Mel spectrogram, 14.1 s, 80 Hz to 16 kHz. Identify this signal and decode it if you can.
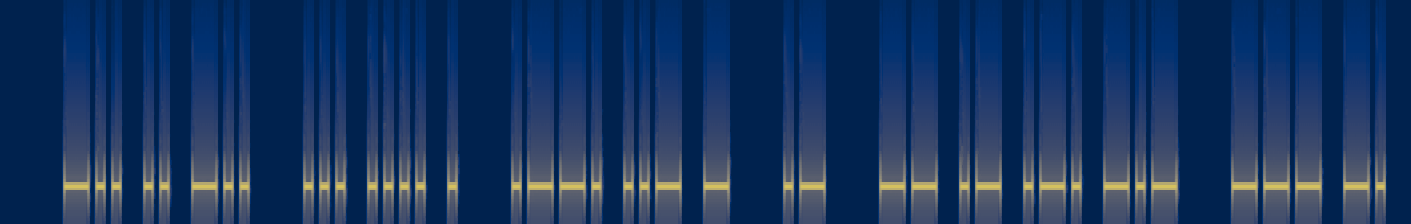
Morse code, heard as a keyed tone, about 15 wpm, 700 Hz. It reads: DID SHE PUT A MARK ON
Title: Sentences from Top 1000 Words - Review Part 1 - 15wpm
